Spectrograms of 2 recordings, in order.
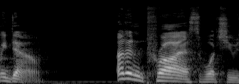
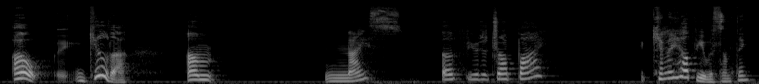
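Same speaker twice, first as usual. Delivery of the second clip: higher, flustered librarian voice; startled pony; 8 semitones higher than usual. Acted. Twilight startled by Gilda visiting the library, flustered. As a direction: greet her politely but startled.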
